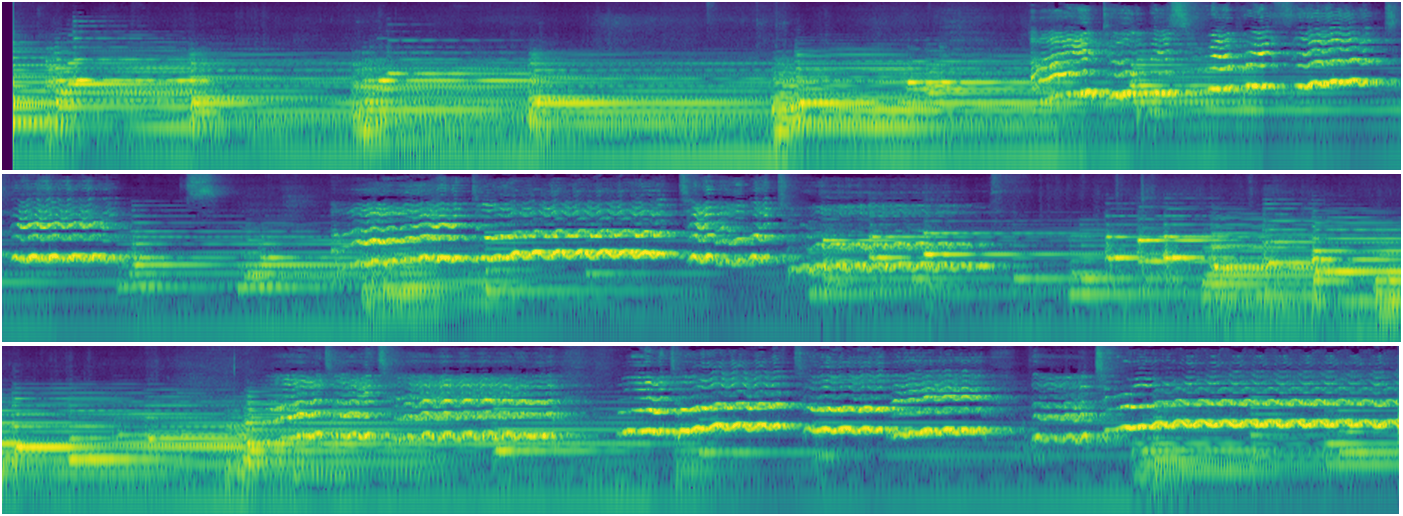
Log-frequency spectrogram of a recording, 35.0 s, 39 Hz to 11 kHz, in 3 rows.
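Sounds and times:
grand piano chords: 0.1s - 34.9s
woman singing operatically: 8.6s - 13.4s, 14.4s - 20.0s, 25.5s - 34.9s.

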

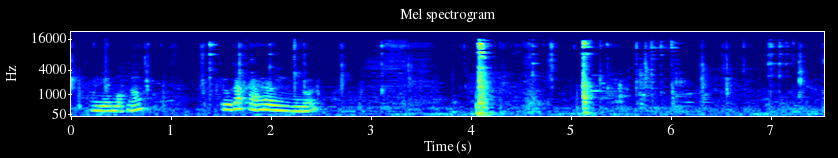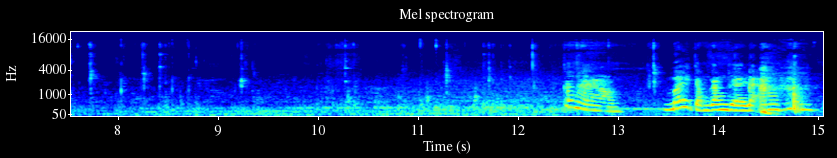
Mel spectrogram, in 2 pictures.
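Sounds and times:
utensils clinking on dishes: 3.3s - 11.9s.

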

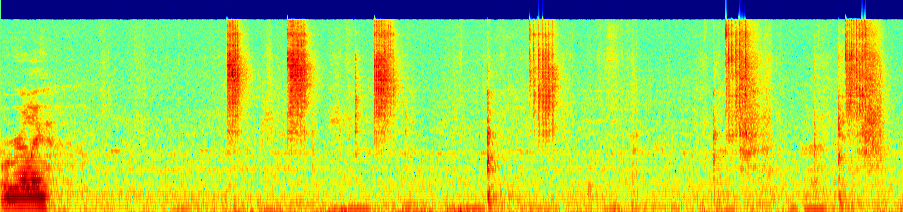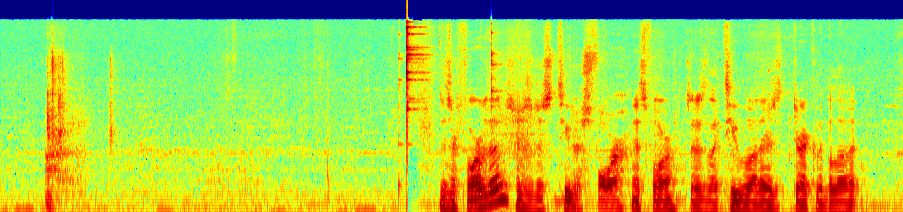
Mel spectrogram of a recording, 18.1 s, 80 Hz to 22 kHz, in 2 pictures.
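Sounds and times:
hand tools clinking on steel: 13.0s - 14.1s.

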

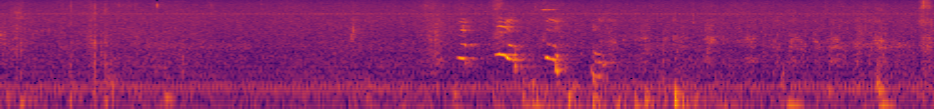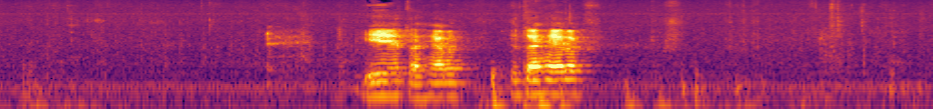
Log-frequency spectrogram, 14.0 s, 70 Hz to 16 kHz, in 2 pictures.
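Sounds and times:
puppy whimpering: 3.3s - 5.2s.

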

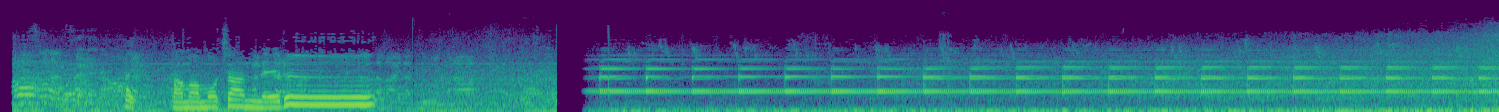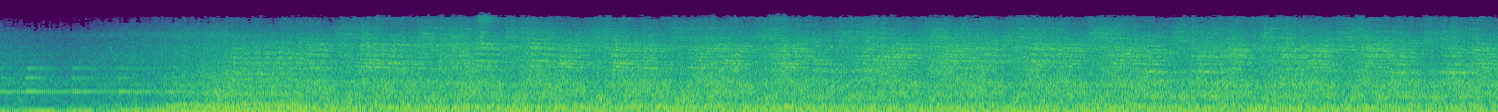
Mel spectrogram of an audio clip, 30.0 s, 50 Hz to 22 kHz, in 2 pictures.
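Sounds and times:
level-crossing warning bell: 5.8s - 19.1s
freight train rumble: 6.4s - 29.9s
train wheel clatter: 16.6s - 29.9s.

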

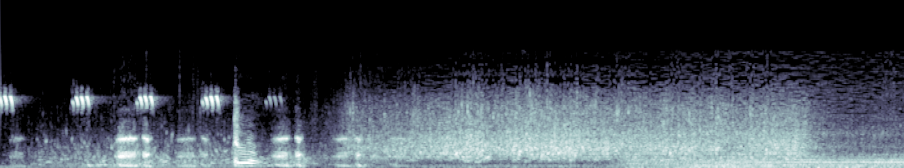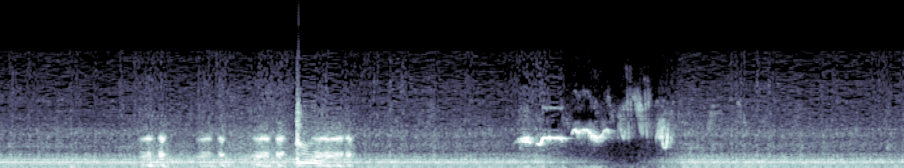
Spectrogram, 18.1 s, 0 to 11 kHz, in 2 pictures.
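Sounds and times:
high animal calls: 0.0s - 4.2s, 10.4s - 12.8s, 14.2s - 16.6s
motor hum: 0.0s - 18.0s.

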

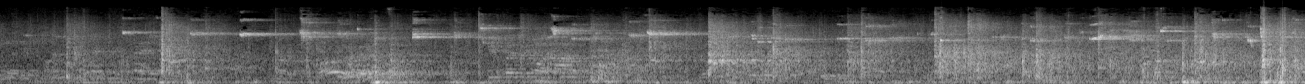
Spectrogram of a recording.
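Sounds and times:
sports shoes squeaking on floor: 0.0s - 13.0s
racket striking shuttlecock: 7.0s - 13.0s.

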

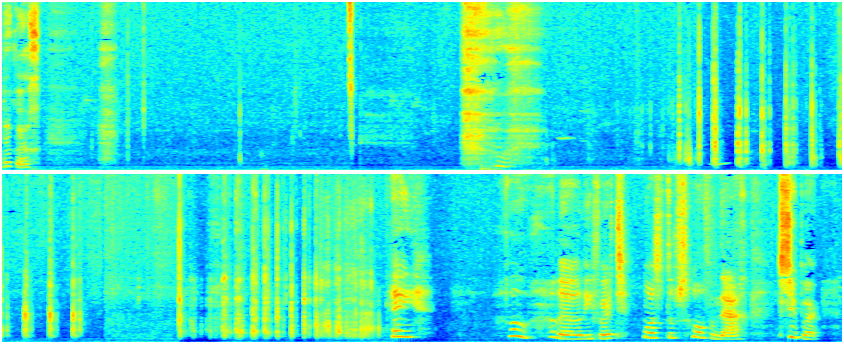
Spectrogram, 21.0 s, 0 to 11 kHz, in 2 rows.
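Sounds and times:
plastic figure clicking on wood: 8.4s - 11.6s.

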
